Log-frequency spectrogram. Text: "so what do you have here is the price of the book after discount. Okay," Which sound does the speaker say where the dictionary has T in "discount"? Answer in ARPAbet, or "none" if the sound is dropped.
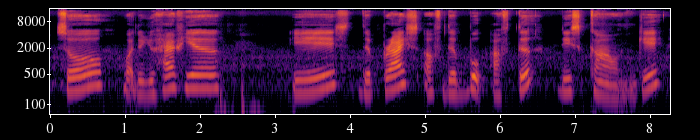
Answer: none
